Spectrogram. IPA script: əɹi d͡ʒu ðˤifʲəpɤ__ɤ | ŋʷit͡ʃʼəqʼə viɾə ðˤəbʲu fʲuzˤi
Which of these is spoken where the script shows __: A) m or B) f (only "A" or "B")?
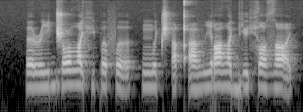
B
